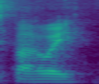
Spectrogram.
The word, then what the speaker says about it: Bowie: The problem is that word, the way you spelt it there, Eric, can also be pronounced in 2 different ways. You know, as in David Bowie or Bowie. It's Bowie.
